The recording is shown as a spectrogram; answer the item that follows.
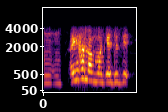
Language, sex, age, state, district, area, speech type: Manipuri, female, 18-30, Manipur, Imphal West, rural, conversation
